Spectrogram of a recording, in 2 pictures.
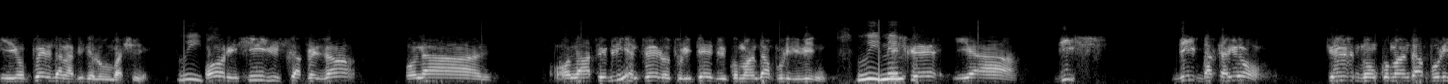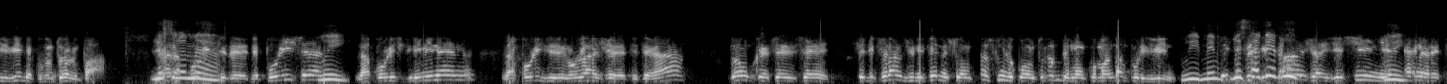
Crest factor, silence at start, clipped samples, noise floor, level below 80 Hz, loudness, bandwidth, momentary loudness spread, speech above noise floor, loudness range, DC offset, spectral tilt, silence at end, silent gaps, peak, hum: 18 dB; 0 s; under 0.1%; -68 dBFS; -52 dBFS; -19 LUFS; 8.2 kHz; 8 LU; 49 dB; 4 LU; under 0.1%; -6.5 dB/octave; 0.1 s; none; -2 dBFS; none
